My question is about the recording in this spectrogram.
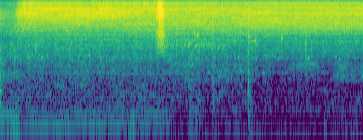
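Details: Gas boiler hydronic system with no heat to second floor, zone purged through a hose into a pit with the zone valve head bypassed: steady rushing water with rough uneven sputtering as trapped air is purged; zone air-bound.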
